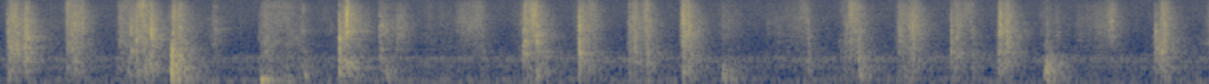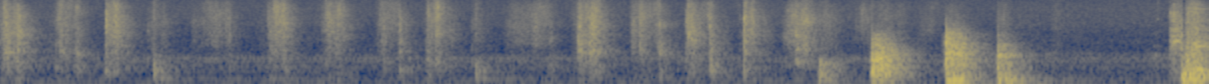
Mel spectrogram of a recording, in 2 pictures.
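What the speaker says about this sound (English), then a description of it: "I'm going to shuffle and shuffle." Tarot cards are shuffled by hand in repeated quick riffling bursts, close and crisp, with a few louder slaps and knocks toward the end.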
